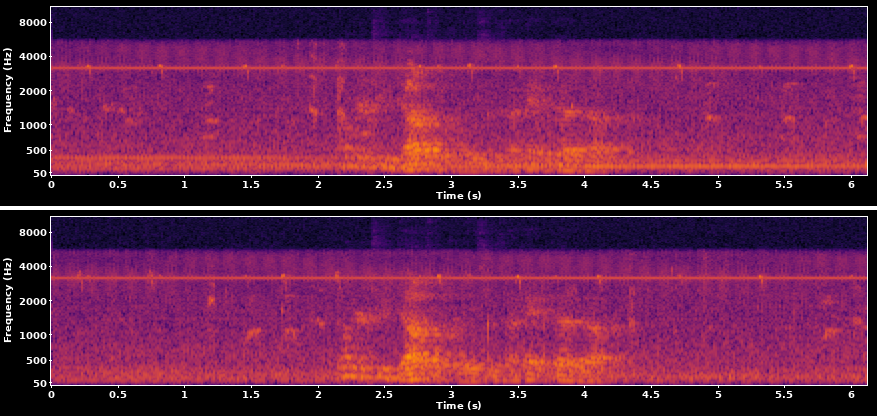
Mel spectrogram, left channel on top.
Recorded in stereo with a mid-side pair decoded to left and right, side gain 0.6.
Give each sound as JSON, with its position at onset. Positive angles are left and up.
{"t": 2.1, "sound": "a man speaking", "azimuth_deg": -55, "distance_m": 1.2}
